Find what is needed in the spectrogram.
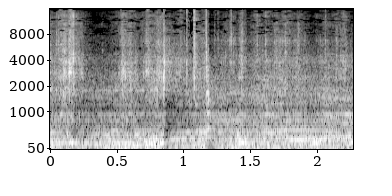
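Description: Ice cubes clattering and crunching as they are tipped from a metal ice scoop into a plastic cup of milk tea, heard as a run of sharp clicks.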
